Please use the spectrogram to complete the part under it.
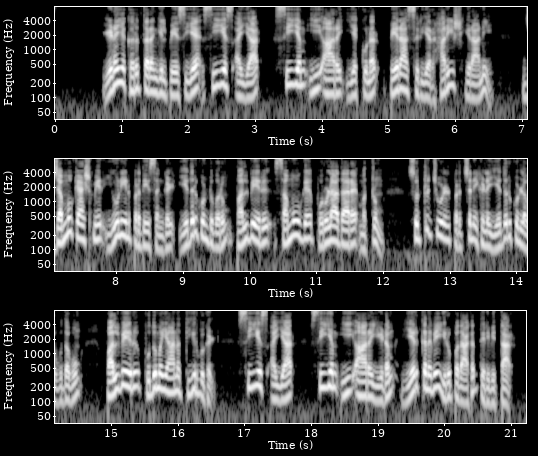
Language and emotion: Tamil, neutral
